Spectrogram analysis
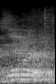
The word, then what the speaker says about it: Xamarin: So, what makes Flutter different from React Native or is it Xamarin Forms? I don't know how to pronounce it. Xamarin, thank you.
